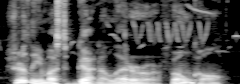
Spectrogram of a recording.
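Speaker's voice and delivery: ordinary delivery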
